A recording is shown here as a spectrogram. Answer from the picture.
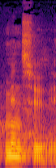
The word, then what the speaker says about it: Minshew: If I can pronounce his name correctly. – Yeah, Minshew. – Like Minshew, yes.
